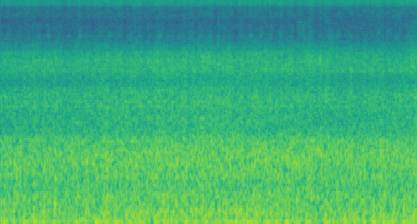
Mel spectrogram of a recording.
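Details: Yamaha Xeon scooter after replacing burnt stator with a Jupiter MX stator and splicing wiring, new battery: steady low putter with no misses keeps running with battery disconnected; charging now working, normal idle.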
